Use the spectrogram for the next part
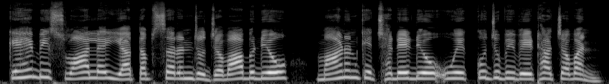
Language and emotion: Sindhi, neutral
